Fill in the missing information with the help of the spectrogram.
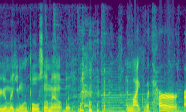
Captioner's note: laughing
